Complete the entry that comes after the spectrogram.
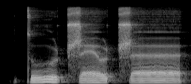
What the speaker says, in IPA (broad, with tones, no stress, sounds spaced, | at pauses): t u˩˧˩ ʈ͡ʂ ɛ˩˧˩ o̯ ʈ͡ʂ ɜ˩˧˩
